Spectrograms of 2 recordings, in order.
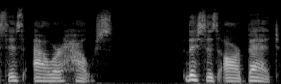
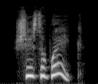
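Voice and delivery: high, loud excited exclaim; a thrilled kid shouting she is awake; excited child; 8 dB louder than usual. Acted. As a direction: burst out with the news.

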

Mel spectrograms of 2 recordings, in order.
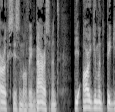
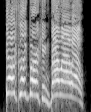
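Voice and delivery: put-on very high, loud squeaky boy interrupting; shouting child-dog; 9 dB louder than usual. A narrator's reading. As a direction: shriek it like a kid playing dog. Boy playing dog interrupts the adults.

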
